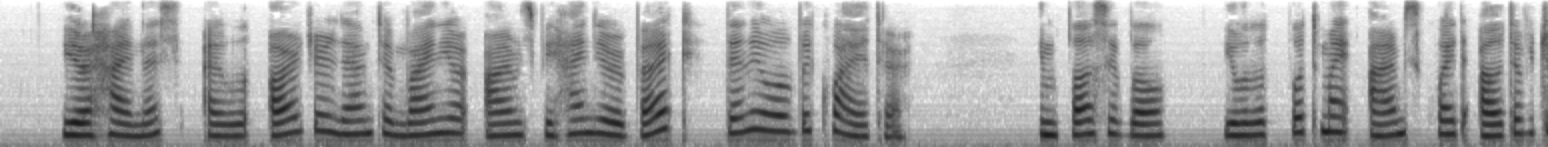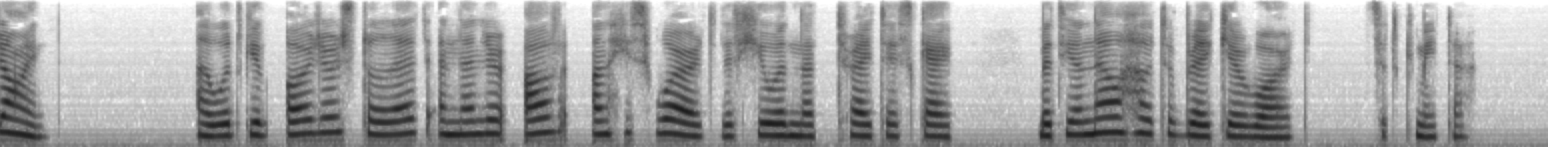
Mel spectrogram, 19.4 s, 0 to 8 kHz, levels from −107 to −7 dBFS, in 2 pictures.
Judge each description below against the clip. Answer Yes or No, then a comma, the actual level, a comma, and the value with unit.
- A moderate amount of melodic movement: Yes, average, 3.2 semitones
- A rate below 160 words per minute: No, average, 175 wpm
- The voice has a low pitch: No, very high, 255 Hz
